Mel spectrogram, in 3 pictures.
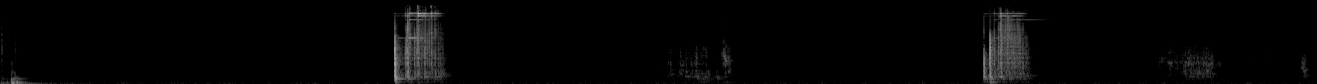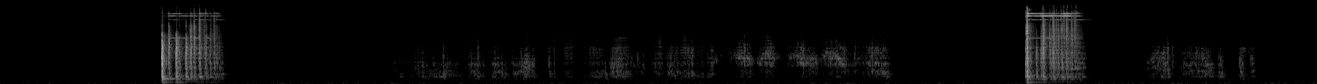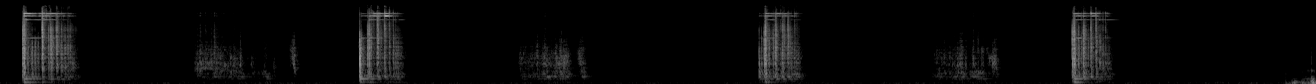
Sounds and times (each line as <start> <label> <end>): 0.0 Droping a key on a wooden floor 0.4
